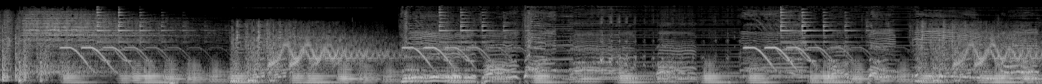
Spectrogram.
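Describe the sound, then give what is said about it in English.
A bouncy, upbeat theme song jingle plays loud for about ten seconds, with a steady bass pulse, bright melody and cartoonish boing-like sliding tones, no one talking over it. “That was a cue for me to do the theme song, but I got distracted by a text about our new theme song that should be coming soon.”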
